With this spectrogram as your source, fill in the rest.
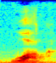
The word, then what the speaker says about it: walk: Walk, because there is a K after L, so we pronounce it like walk. The L is silent.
